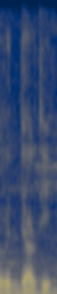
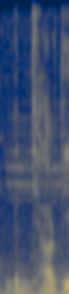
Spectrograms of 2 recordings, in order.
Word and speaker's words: विद्यार्थी: स समीप रहने वाला विद्यार्थी गा इसको विद्यार्थी नहीं कहते विद्यार्थी कहेंगे इसमें द आता है ध नहीं आता ऐसे ही विद्यालय नहीं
